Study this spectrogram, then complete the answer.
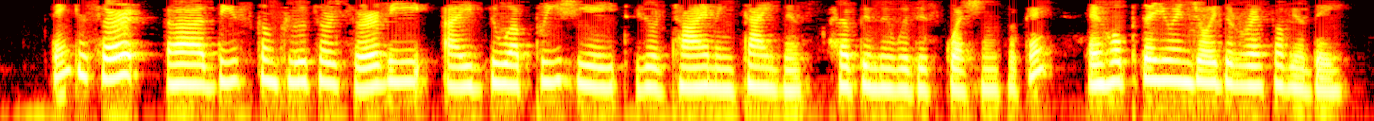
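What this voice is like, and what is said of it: Very strong, hard-to-understand accent. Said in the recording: “You have a very strong accent, and it's very hard to understand what you're saying.”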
